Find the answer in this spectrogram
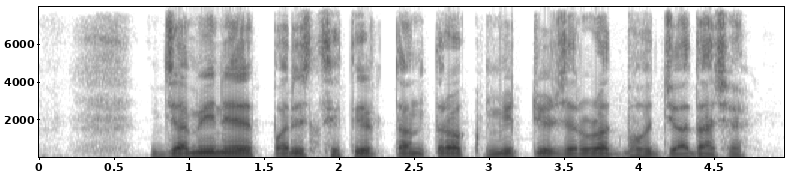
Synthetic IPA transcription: d͡ʒəmiːnepəɾɪst̪ʰit̪iɾt̪ə̃nt̪ɾəkmiʈːiɾd͡ʒəɾuːɾət̪̚bəɦʊt̪̚d͡ʒjaːd̪at͡ʃʰɛ

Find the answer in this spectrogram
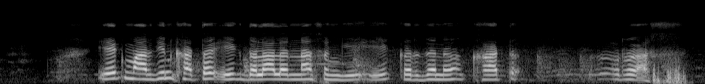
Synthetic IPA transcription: ekmaɾd͡ʑinkʰat̪əɾekd̪əlalənːasəŋɡeekːəɾd͡zənkʰat̪ | ɾa̰s

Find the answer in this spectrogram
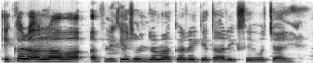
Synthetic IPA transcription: ɪkəɾɐlaːʋaɛːplikeːʃ̬ənd͡ʒɐmakɐɾeket̪aːɾiːxseɦot͡ʃaːe

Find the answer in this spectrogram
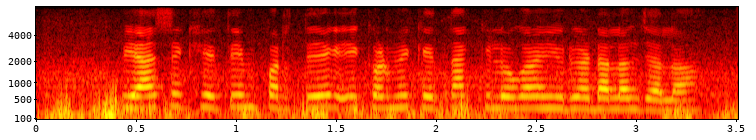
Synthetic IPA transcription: pijasekʰet̪empɾət̪jekekəɽmeket̪nakːiloɡɾamjuɾjaɖalald͡zala

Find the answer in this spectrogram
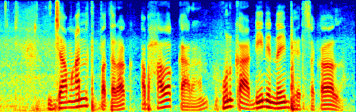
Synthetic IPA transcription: d͡ʒamanət̪pət̪ɾəkəbʱaʋəkːa̰ɾə̰nhunkaɖinnəjbʱet̪səkəl

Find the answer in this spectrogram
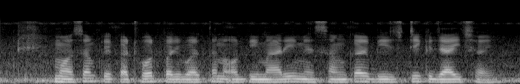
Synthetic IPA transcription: mɔːsəmkekəʈʰoɾpəɾibəɾt̪ənɔ̰ːɾbimaɾimesəŋkəɾbid͡ʒʱʈikd͡ʒajt͡ʃʰə

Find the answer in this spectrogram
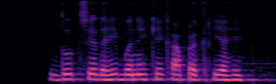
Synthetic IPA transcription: d̪uːd̪sed̪əɦibɐnekekapɾəkɾijaɦɛː

